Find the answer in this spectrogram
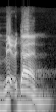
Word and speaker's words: Ma'dan: diantaranya dari Khalid Bin ma'dan ada yang bacanya Medan bahwasannya Abu Ubaidah ini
